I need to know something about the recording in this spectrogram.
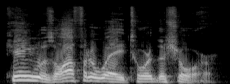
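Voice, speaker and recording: Highly animated male radio announcer. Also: moderate pace, creaky, background noise. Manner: dramatic, emphatic delivery. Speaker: announcer and narrator. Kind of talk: scripted old-time radio narration.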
